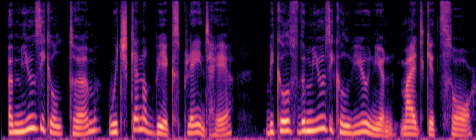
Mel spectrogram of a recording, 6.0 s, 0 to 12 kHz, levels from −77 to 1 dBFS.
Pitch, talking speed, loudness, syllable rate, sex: 190 Hz, 150 wpm, -17 LUFS, 5.0 syllables/s, female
